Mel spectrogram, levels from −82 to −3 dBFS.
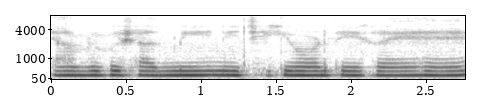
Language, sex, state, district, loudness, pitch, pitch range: Hindi, female, Uttar Pradesh, Budaun, -32 LUFS, 195 Hz, 195-200 Hz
